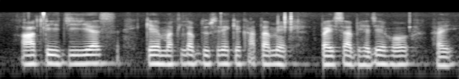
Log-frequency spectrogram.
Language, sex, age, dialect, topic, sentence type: Magahi, male, 18-24, Western, banking, question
